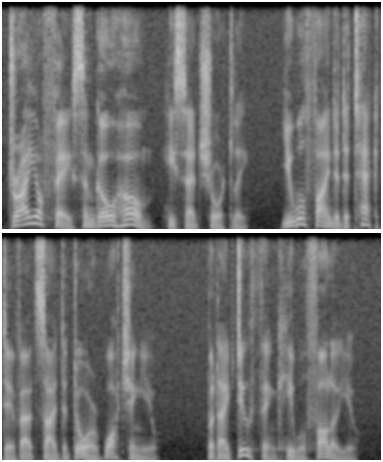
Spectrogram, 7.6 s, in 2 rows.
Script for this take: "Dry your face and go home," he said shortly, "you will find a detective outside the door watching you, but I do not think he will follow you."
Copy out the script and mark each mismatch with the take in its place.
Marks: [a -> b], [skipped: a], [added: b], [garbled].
"Dry your face and go home," he said shortly, "you will find a detective outside the door watching you, but I do [skipped: not] think he will follow you."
